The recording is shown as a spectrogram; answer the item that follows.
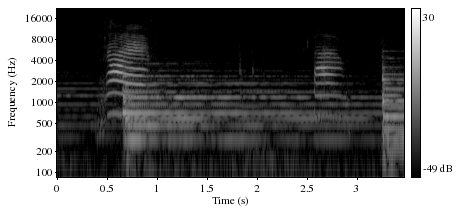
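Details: Pet cat with a long, loud meow followed by a shorter, fainter one, over a steady musical backing.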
